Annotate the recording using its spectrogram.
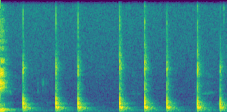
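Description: Stylus tapping and knocking on a large touchscreen display while writing by hand: a series of about seven short, sharp taps with quiet gaps between them.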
